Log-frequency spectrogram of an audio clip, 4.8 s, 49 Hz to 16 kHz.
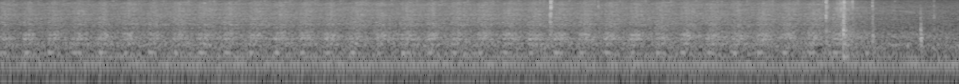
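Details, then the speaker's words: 2016 Ford Focus SE 2.0L automatic, fuel pump fuse removed to depressurize before high pressure fuel pump replacement: steady starter whirr cranking at even pace with no firing after it ran out of fuel. "So, now that the car's run out of gas and it stopped running, we're just going to crank it over a few more times."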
